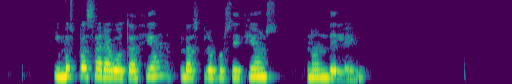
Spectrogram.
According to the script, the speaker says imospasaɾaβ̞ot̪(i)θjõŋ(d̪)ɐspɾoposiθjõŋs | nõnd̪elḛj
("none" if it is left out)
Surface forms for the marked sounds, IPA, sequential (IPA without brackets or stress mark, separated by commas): a, d̪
